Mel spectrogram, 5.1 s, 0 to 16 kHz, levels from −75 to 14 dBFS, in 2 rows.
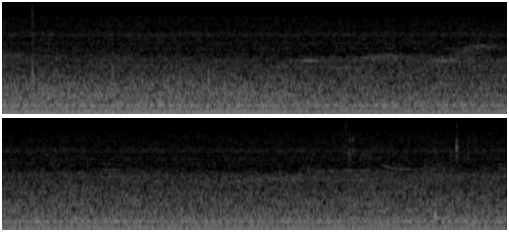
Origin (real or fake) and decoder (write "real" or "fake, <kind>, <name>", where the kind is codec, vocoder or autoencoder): real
